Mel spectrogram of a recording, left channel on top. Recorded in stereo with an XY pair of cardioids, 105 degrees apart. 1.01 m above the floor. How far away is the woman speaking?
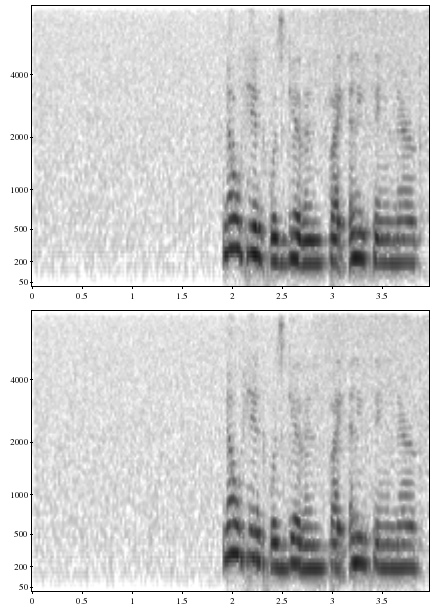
About 0.9 m.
